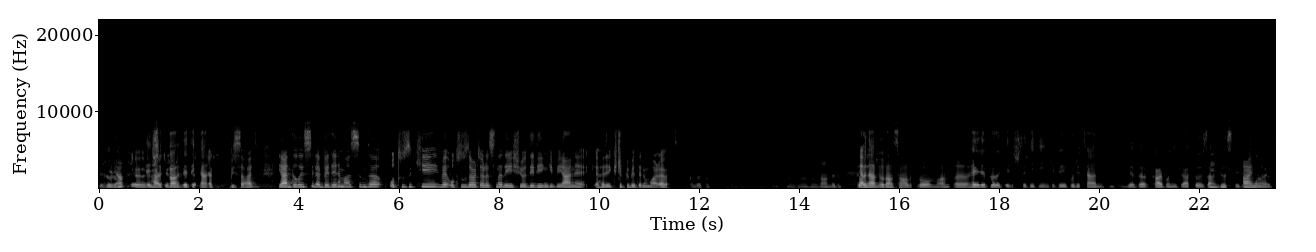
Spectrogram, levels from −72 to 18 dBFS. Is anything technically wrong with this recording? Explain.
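Yes, there are two kinds of fault, and they show up together.

Speech suppressed in double talk runs from 0.0 to 2.5 s, 15.17 to 15.91 s and 22.15 to 23.5 s. The level ducks in chunks by up to about 30, 35 and 20 dB, for roughly a second, a third of a second and half a second in total. Likely the echo canceller couldn't tell the talker from loudspeaker echo while both sides spoke, so it turned everything down.

Echo leak shows up at 2.45 to 2.52 s, 3.22 to 3.35 s and 22.98 to 23.04 s. These are short, faint scraps of voice trailing 223 ms behind, around 40 dB down, and about 25 dB down on the last one. Likely the far end's echo canceller let some loudspeaker pickup slip through and sent it back.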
